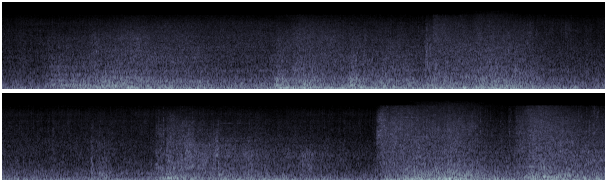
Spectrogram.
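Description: Flames roar and whoosh in bursts.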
